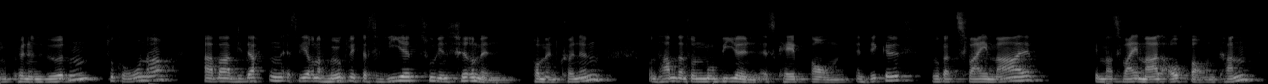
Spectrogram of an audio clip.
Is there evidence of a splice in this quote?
yes; 2 cuts; at 6.9 s, 11.1 s

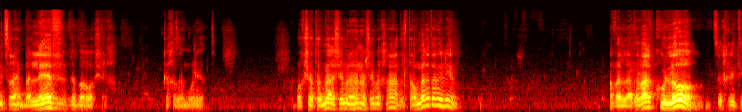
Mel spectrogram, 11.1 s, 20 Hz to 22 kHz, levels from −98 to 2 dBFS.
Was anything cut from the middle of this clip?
no; 0 cuts

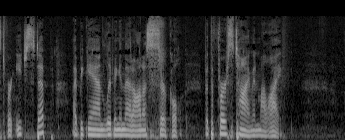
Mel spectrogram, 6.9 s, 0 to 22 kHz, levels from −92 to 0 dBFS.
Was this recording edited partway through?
no; 0 cuts

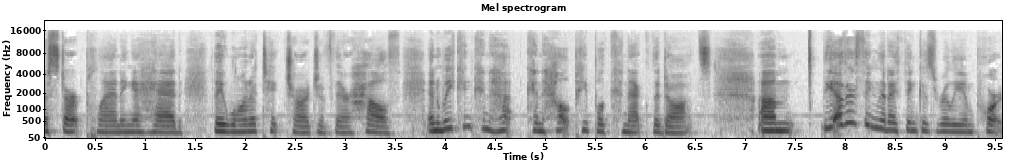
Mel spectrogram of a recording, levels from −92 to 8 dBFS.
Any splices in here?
no; 0 cuts

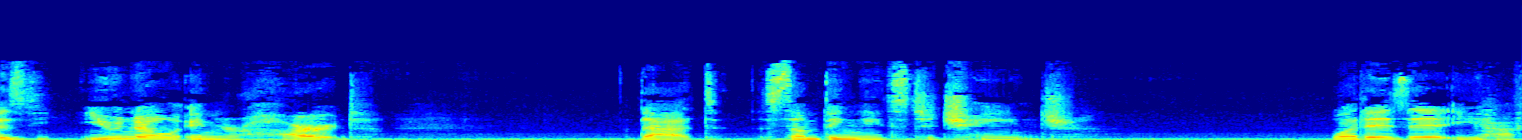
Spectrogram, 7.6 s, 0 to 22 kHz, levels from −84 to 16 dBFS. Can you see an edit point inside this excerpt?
no; 0 cuts

